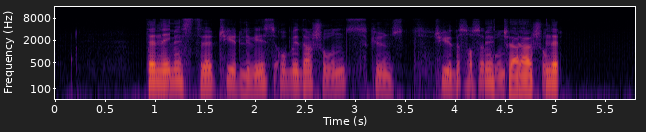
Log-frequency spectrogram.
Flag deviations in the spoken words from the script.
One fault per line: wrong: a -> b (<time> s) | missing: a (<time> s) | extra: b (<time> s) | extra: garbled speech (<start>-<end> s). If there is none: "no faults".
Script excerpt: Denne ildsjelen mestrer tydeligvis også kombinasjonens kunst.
missing: ildsjelen (1.1 s)
missing: også (2.2 s)
extra: garbled speech (3.8-5.0 s)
